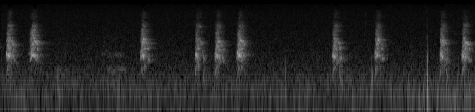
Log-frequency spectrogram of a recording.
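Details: Puppy barking in frustration, wanting someone to play with it: short bright yaps in pairs and small clusters, about eleven over the stretch, separated by pauses of one to two seconds.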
